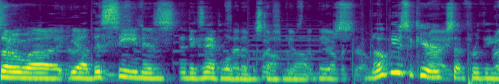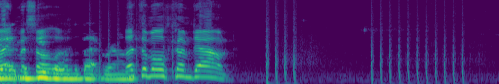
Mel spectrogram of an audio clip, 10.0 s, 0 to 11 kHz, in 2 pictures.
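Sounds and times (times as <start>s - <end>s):
speech: 0.0s - 8.0s
automatic gunfire in a film battle scene: 7.6s - 9.9s.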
